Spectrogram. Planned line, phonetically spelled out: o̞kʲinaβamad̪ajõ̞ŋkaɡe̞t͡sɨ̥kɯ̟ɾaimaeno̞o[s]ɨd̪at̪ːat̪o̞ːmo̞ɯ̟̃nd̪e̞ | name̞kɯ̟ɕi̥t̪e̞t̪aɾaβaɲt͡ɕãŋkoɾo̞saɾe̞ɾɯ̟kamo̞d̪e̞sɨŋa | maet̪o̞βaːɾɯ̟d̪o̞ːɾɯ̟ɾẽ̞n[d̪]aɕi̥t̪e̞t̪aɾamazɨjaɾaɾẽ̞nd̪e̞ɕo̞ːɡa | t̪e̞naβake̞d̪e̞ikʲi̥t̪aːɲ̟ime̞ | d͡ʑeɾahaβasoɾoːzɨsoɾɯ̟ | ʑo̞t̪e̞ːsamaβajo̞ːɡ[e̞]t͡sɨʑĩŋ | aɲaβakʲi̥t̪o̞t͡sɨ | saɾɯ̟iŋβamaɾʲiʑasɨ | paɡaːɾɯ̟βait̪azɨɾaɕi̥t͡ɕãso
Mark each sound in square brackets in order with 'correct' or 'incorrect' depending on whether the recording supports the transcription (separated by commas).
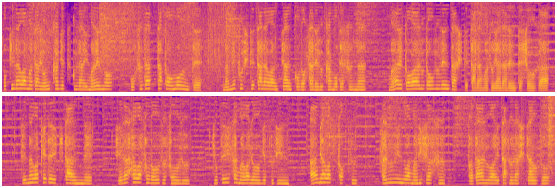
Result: correct, correct, correct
